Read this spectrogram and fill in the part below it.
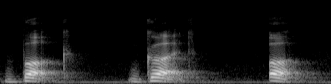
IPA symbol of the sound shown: ʊ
